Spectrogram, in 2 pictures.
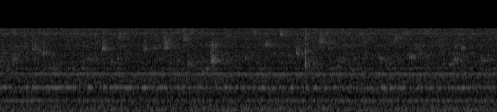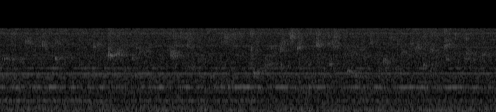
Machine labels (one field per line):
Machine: pump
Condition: normal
